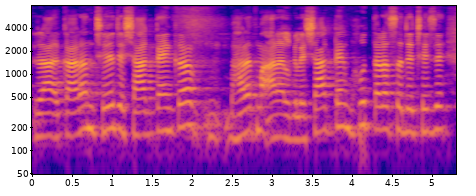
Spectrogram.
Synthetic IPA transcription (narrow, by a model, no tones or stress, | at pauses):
ɾakaɾənt͡ʃʰɛd͡ʒeʃaɡ̚ʈɛ̃ŋkbʱaɾət̪meañəlɡelɛsaɡ̚ʈɛ̃ŋk̚bəɦut̪ːəɾəsə̃d͡ʒet͡ʃʰɛs̬e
